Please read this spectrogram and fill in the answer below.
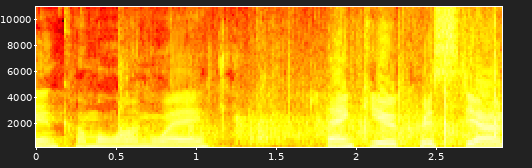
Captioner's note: audience clapping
